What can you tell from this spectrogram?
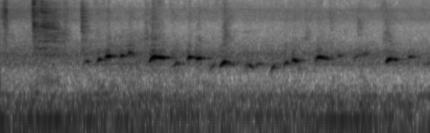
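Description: A man whistling an idle tune of short notes that rise and fall, over a low steady hum.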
